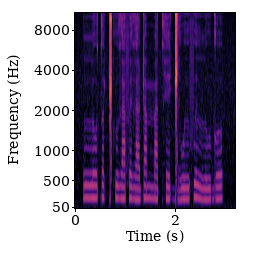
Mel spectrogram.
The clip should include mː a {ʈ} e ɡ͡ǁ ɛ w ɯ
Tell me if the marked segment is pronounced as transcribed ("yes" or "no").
no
